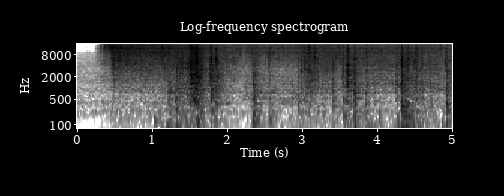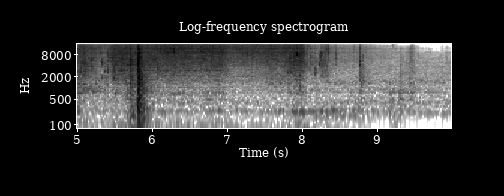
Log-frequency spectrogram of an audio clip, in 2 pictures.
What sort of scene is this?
kitchen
